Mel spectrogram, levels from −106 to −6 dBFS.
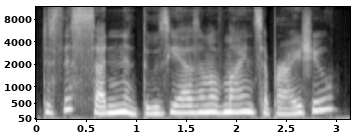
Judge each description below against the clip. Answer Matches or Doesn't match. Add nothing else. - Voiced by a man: Doesn't match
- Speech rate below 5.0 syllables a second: Matches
